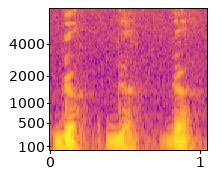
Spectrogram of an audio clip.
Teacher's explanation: front hard part of our mouth but actually in Greek the it's farther back right it's that soft part the velum so it's more of a guttural than it is a palatal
